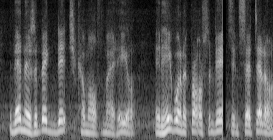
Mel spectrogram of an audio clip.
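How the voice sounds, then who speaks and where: With an Appalachian accent, a man talks at a fairly quick pace in a high pitch. His pitch variation is ordinary, and the sound is dry and close with no echo. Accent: Southern American (Appalachian). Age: 80s+. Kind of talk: storytelling, family history recollection. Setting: in a car, outdoors.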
